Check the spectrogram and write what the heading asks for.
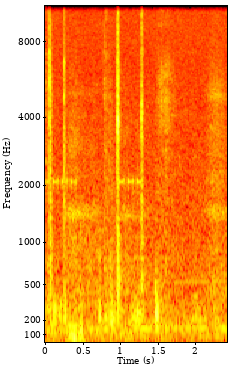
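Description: Ignition key being turned in a Honda Amaze's lock to switch the dashboard on: two sharp clicks about a second apart, each followed by a short high electronic beep. The engine is not started.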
